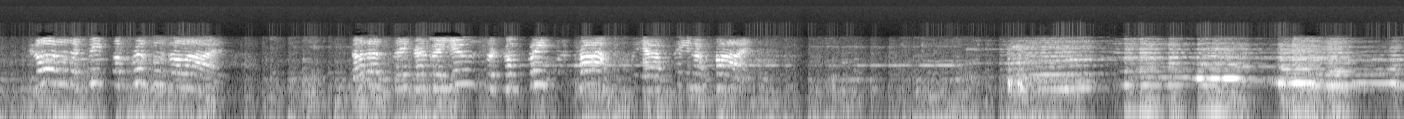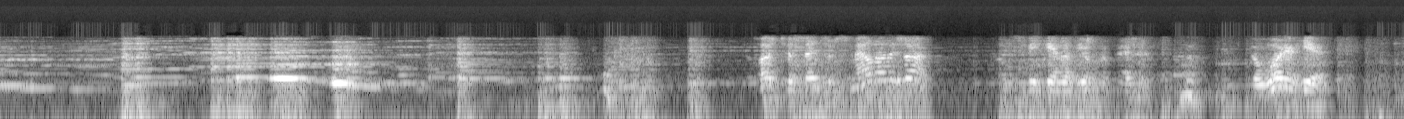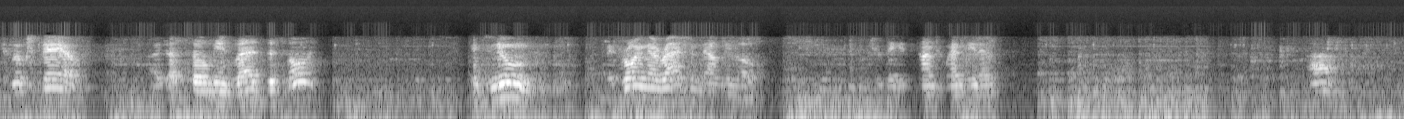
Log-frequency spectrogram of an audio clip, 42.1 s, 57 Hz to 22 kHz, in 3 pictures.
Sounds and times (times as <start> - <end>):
Music: 0.0 - 42.1
Conversation: 0.2 - 14.3, 15.4 - 42.1
Male speech, man speaking: 0.3 - 2.3, 3.5 - 7.6, 21.6 - 23.4, 24.0 - 25.6, 26.6 - 27.4, 28.1 - 29.0, 29.6 - 31.3, 32.8 - 33.6, 34.2 - 35.8, 36.8 - 38.1, 41.2 - 41.6.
